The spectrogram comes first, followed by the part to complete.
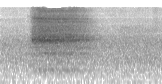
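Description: A woman's sharp audible breath, about two-thirds of a second long, starting about half a second in, taken with the effort of a dumbbell hip-hinge repetition.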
